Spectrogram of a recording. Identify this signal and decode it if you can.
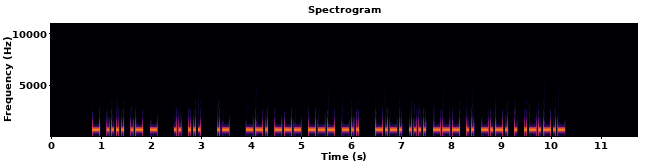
Morse code, heard as a keyed tone, about 25 wpm, 700 Hz. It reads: THAT IS A GOOD CHOICE.
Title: Sentences from Top 900 Words 25wpm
